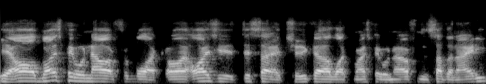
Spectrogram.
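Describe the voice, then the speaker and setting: Bright and sharp in tone, a man with an Australian accent talks at a fairly quick pace, his medium pitch varying in an ordinary way. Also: dry, close sound with no echo. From northern Victoria, Australia. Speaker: dairy farmer. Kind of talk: casual chat.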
